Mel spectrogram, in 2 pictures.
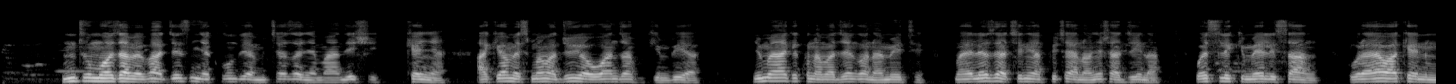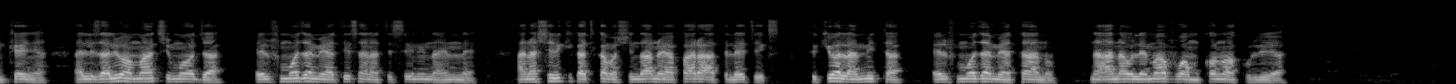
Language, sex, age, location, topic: Swahili, male, 18-24, Kisumu, education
